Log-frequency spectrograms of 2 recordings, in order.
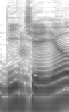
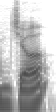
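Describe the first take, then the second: First: The name is spoken as separate letters D, J, O. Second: The name is spoken as one syllable, Joe. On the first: The speaker calls it wrong. "non è DJ O" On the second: The speaker calls it right. "ma è Joe"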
